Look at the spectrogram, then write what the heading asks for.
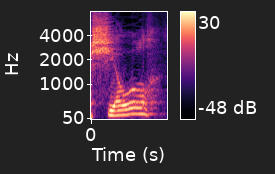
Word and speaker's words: Sheol: stars, and there's a Sheol. I know that's the correct pronunciation. I believe that's Hebrew.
